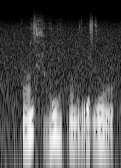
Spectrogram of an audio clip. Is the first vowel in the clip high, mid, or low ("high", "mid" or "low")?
low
